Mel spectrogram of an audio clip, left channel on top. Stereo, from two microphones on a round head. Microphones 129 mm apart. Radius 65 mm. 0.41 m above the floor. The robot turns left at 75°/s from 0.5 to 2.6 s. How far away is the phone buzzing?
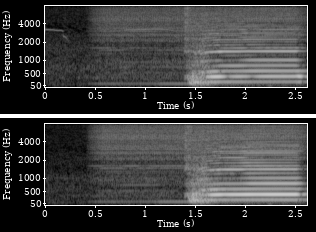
About 1.6 m.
